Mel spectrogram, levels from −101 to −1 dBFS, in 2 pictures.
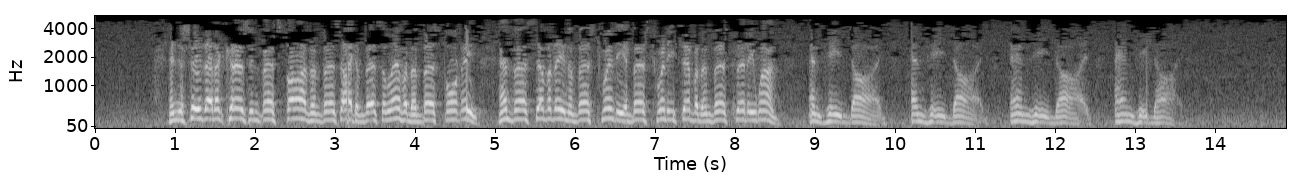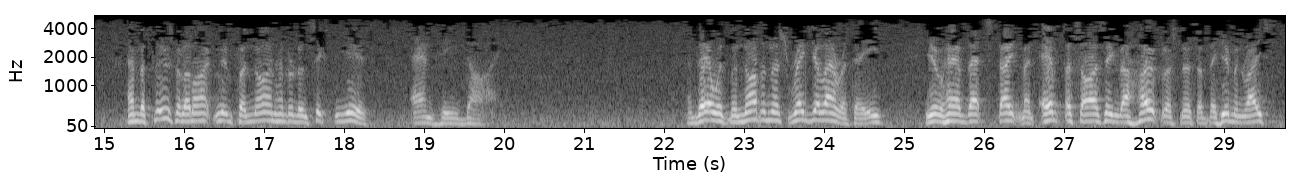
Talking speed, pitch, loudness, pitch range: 135 wpm, 165 Hz, -24 LUFS, 140-195 Hz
